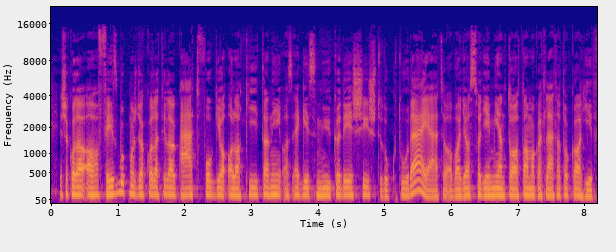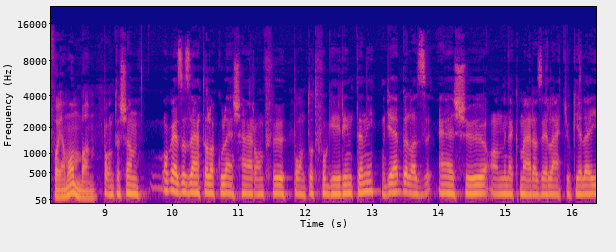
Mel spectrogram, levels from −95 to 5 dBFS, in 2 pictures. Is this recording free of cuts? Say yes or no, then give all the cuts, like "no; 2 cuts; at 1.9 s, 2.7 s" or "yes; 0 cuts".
yes; 0 cuts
